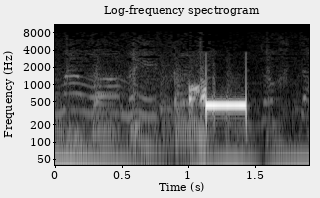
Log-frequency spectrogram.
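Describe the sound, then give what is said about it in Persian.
A telephone busy tone sounds after a call-in line is cut off: one short, steady mid-pitched beep follows a faint, muffled voice. “امی لحظه هم فکر میکنم که قطع شد.”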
